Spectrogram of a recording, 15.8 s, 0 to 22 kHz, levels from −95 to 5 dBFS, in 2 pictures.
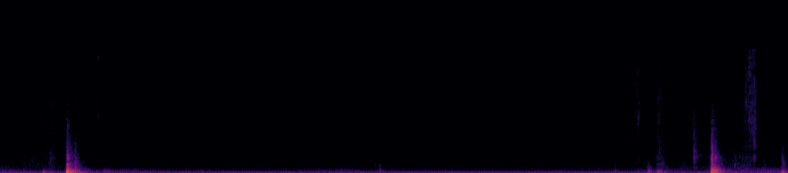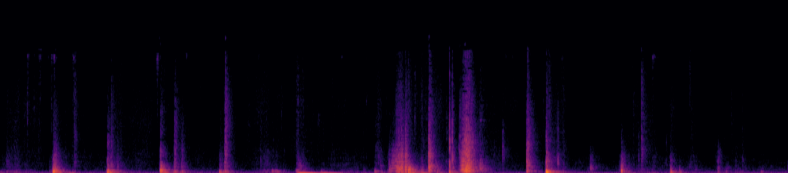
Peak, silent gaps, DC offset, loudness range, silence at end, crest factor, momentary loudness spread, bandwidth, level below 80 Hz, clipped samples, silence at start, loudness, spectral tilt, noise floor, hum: -16 dBFS; none; under 0.1%; 15 LU; 0.65 s; 32 dB; 24 LU; 15.5 kHz; -58 dBFS; under 0.1%; 0.45 s; -45 LUFS; -6.5 dB/octave; -73 dBFS; none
